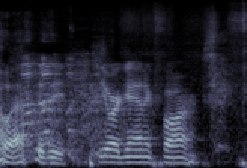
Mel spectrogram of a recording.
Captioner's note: audience laughing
